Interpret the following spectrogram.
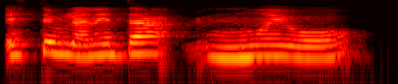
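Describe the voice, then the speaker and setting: A woman with a Rioplatense Spanish accent, co-hosting a podcast in casual chat. She rambles, restarts her sentences and trails off into soft asides. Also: a little high, fairly even intonation, slow, lo-fi sound. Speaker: podcast co-host.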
